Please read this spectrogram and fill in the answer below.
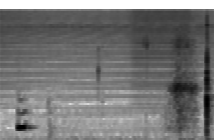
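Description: Faint steady electrical hum and buzz. A brief short voiced sound comes about a quarter second in, and a breath is drawn just before speech resumes.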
